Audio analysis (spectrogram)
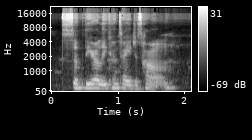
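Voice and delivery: ordinary talk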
